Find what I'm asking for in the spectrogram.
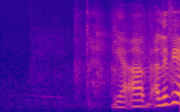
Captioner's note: audience applauds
